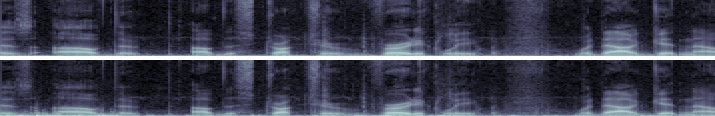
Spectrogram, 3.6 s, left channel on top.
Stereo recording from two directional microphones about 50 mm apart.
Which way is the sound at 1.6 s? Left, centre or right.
Right.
